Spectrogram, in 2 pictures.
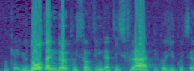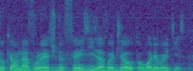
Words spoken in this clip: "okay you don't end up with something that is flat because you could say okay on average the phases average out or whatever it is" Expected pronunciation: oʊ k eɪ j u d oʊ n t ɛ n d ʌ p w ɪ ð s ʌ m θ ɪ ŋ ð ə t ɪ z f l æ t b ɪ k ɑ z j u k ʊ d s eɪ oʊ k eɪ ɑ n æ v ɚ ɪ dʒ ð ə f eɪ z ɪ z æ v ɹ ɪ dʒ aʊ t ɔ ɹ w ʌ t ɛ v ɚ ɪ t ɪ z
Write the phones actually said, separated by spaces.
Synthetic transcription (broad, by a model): oʊ k eɪ j u d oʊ n t ɛ n d ʌ p w ɪ ð s ʌ m θ ɪ ŋ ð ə t ɪ z f l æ t b ɪ k ɑ z j u k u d s eɪ oʊ k eɪ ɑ n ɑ v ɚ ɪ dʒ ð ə f eɪ z ɪ z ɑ v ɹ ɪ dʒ aʊ t ɔ ɹ w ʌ t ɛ v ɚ ɪ t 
